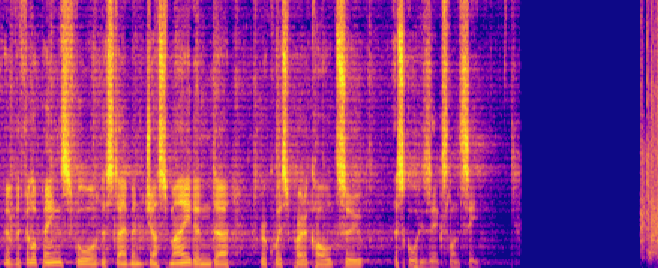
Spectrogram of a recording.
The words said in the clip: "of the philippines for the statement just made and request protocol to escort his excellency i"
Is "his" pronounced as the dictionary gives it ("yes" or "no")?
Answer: yes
